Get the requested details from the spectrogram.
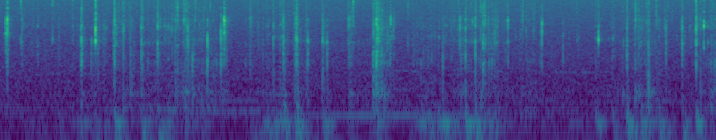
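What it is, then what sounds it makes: Bar soap being shaved. A red utility knife shaves and cuts a solid pink bar of soap with remnants of a purple glitter coating. A rapid series of crisp, dry scraping clicks and short bright ticks rides over a steady low hum. Each click stops almost at once, with no ring.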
